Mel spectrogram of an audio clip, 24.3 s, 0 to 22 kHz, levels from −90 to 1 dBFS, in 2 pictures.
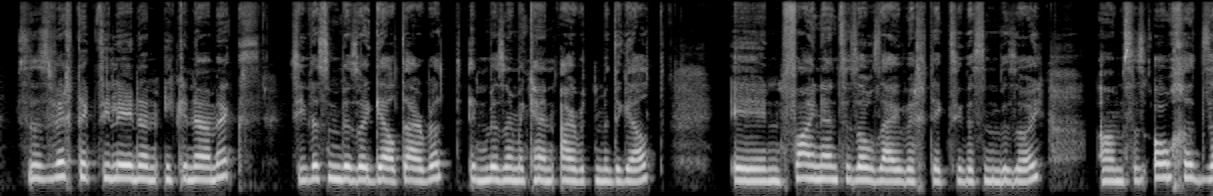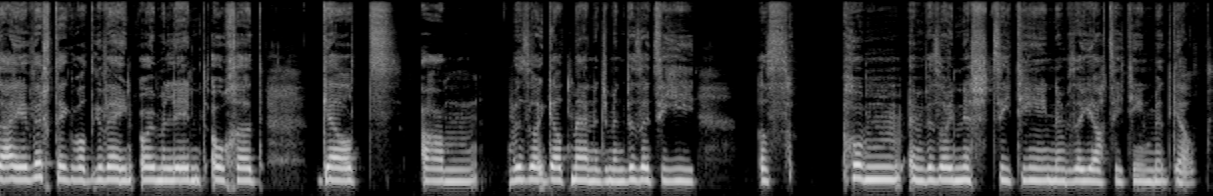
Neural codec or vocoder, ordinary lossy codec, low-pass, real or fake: vocoder, 44.1 kHz, 128 mel bands every 256 samples, BigVGAN v2; none; none; fake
